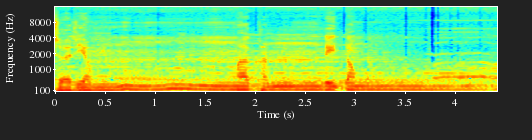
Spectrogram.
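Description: Devotional chanting: a male voice singing long held notes that bend gently in pitch, over a steady drone.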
